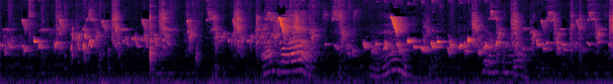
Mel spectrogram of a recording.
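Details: Wild yellow-vented bulbul, caught with a lure, now tame and singing after one month in care: dense run of chattering, bubbling notes with fast up-and-down sweeps, several louder looping phrases in the middle.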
